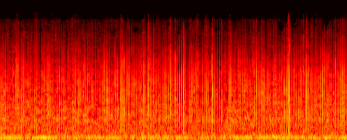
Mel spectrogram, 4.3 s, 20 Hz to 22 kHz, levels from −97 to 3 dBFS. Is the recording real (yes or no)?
no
